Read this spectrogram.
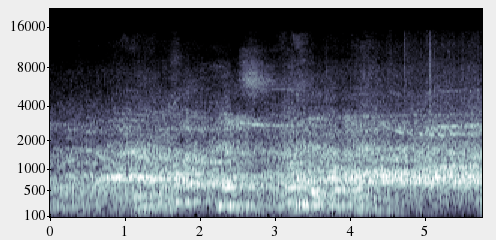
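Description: A man shouts to the crowd through a microphone.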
